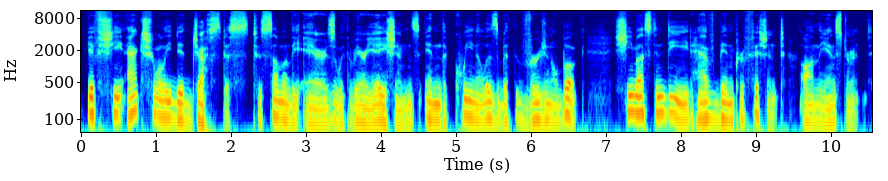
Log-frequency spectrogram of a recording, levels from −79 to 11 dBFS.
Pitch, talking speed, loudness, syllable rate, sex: 100 Hz, 155 wpm, -19 LUFS, 4.4 syllables/s, male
